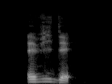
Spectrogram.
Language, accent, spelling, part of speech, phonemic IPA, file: French, France, évider, verb, /e.vi.de/, LL-Q150 (fra)-évider.wav
- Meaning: to hollow out, to scoop out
